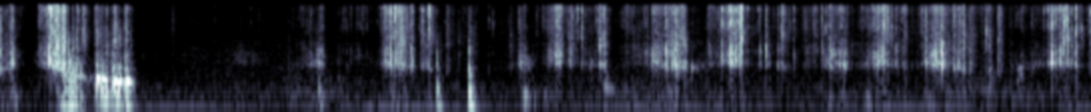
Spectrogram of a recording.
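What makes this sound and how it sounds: Both hands squeeze, bend and scratch a compressed aluminum foil flexible duct with a wire spiral, using fingertips and nails. It gives crunchy, bright crinkling and tearing-like rustles in repeated bursts, with a near-silent pause early on.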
